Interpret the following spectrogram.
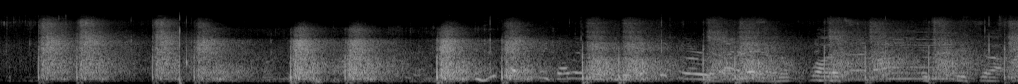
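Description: Handgun shots fired in quick strings at the targets of a shooting stage, many reports at uneven spacing with short pauses between strings, each with a brief echo.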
